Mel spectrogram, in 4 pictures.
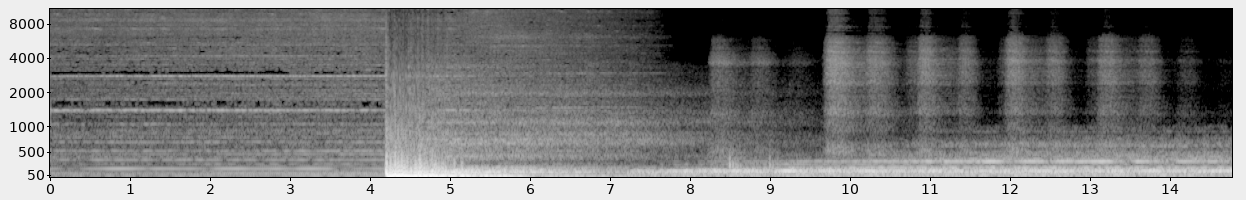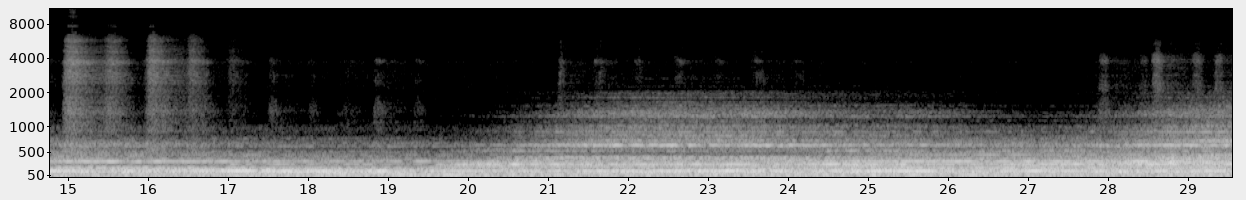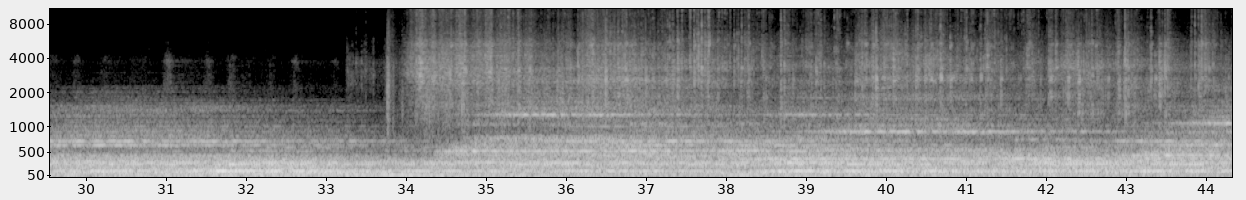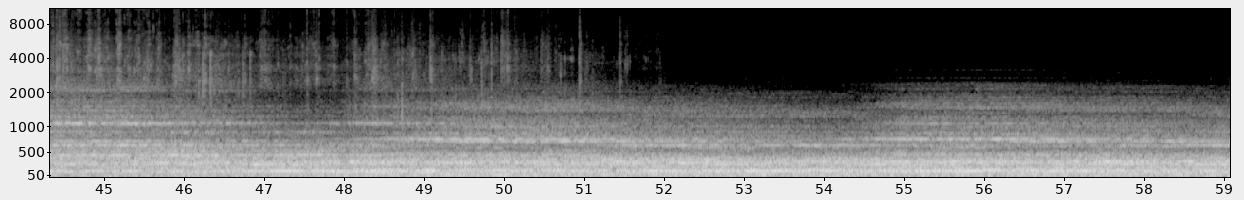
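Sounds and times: low droning music: 0.0 - 59.0
rumbling hissing sound effect: 4.2 - 7.7, 33.7 - 50.9
man breathing hard: 8.1 - 17.0.

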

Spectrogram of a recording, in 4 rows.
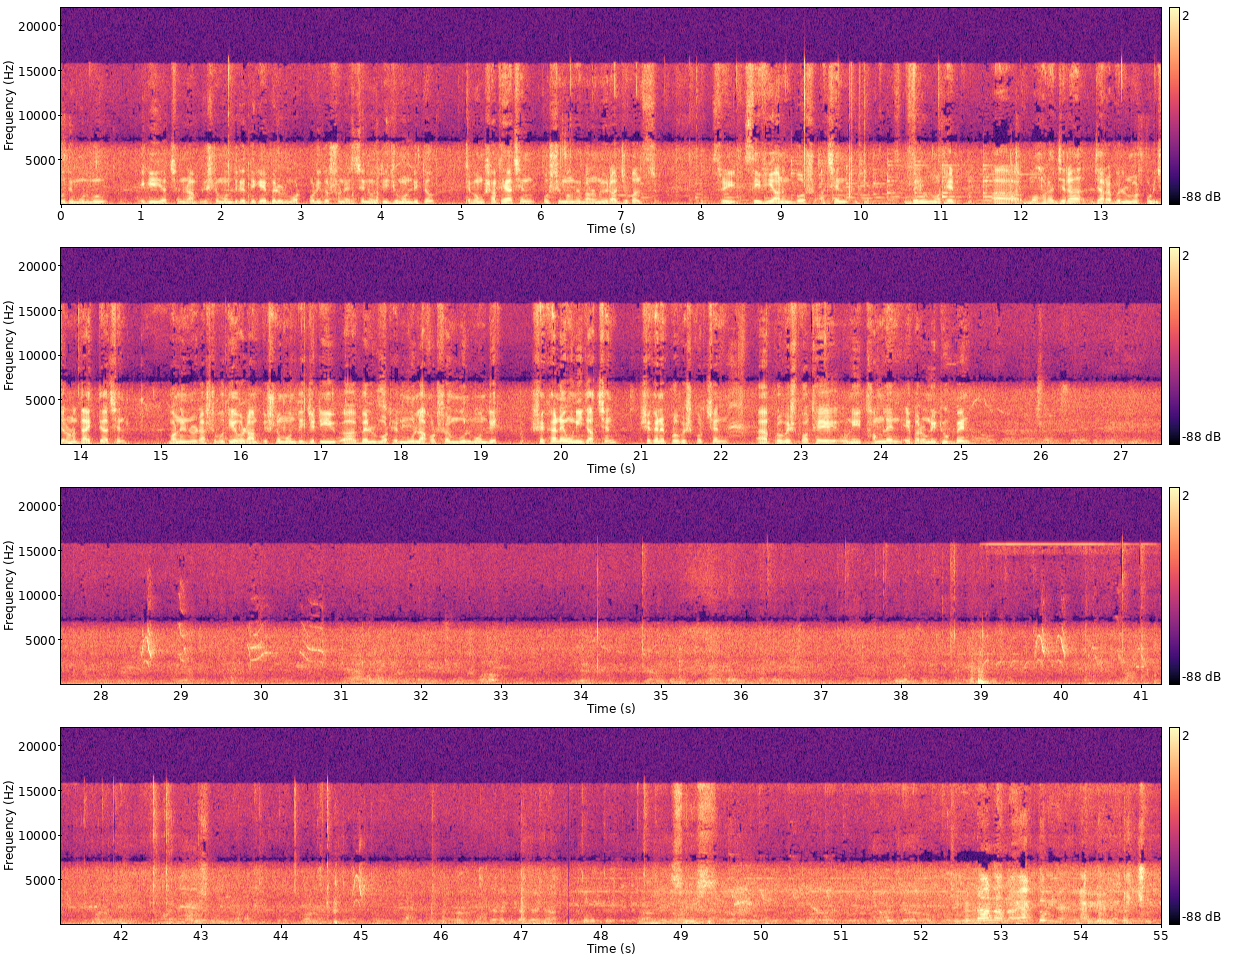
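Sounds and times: man talking: 0.0 - 25.2, 46.2 - 55.0.

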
